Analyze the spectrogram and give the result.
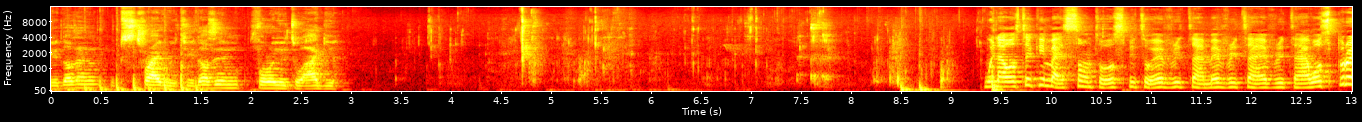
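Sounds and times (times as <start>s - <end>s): chewing and wet smacks: 3.2s - 9.4s
dull thump: 8.5s - 9.8s.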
